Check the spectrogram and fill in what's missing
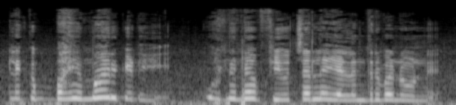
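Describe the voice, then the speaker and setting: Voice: mid-range voice, fairly quick, a little hiss or hum, lightly acted. A performer voicing a remorseful young man apologizing over and over to the woman he is leaving. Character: remorseful young man breaking up with his fiancée.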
